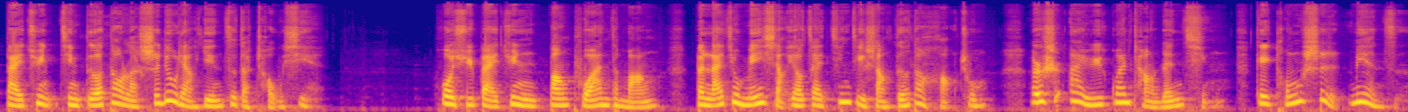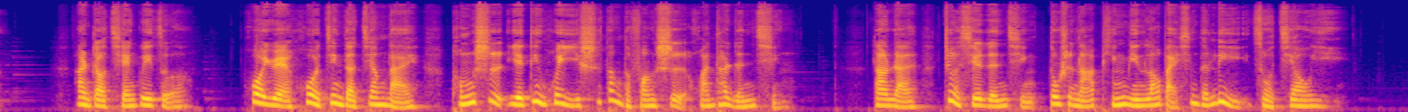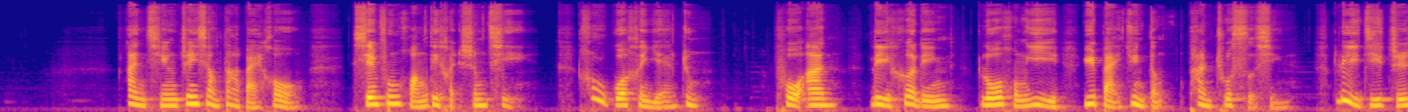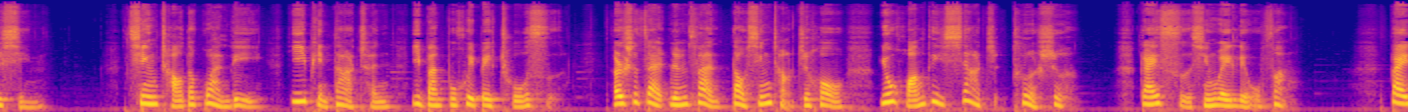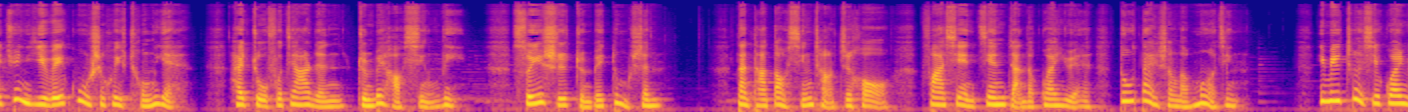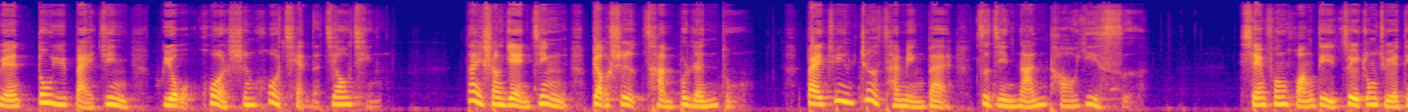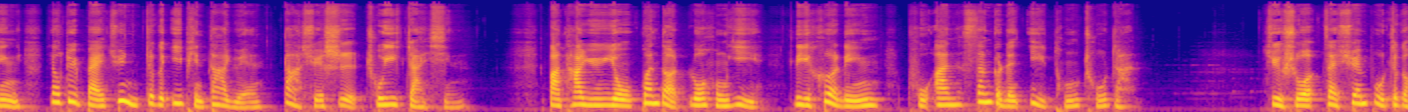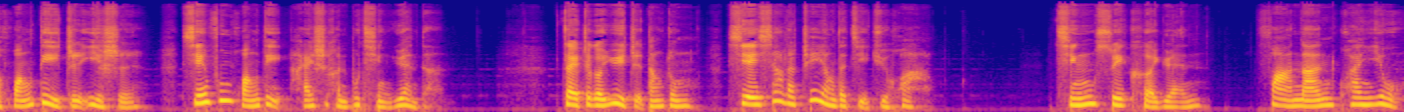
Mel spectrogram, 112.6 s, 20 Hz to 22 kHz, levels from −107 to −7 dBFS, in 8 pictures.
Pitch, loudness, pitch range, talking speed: 185 Hz, -20 LUFS, 150-220 Hz, 190 characters per minute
